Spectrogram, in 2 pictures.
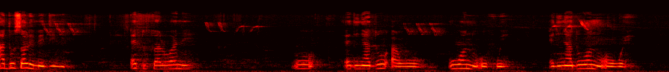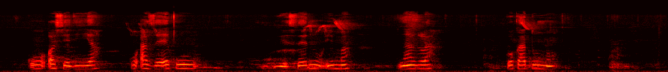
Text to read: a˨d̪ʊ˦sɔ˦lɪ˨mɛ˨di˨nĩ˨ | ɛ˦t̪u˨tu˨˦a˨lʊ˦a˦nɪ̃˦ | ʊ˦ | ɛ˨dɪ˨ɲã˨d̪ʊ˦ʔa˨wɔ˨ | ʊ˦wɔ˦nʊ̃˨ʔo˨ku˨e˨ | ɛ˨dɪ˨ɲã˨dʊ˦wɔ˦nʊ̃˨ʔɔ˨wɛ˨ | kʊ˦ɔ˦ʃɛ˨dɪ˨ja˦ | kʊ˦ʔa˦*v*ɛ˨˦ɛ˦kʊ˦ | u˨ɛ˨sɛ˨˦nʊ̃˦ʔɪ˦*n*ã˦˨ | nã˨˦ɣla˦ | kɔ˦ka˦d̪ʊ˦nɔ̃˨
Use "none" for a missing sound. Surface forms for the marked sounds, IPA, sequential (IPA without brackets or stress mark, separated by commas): z, m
